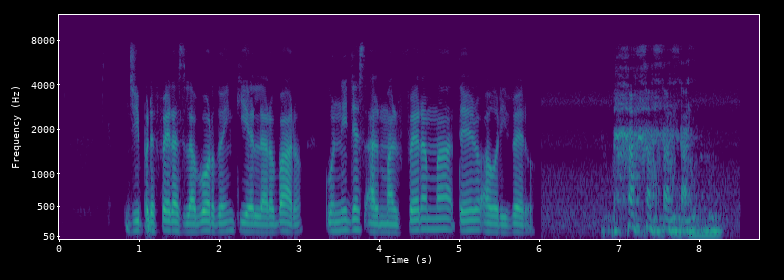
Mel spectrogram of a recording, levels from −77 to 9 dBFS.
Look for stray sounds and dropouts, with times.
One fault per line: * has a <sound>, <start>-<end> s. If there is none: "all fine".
* has a laugh, 6.8-8.3 s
